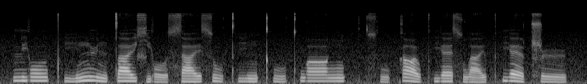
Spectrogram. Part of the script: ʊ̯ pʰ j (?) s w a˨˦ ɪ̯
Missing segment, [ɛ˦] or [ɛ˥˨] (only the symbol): ɛ˦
